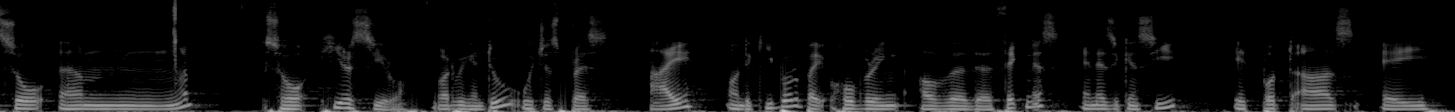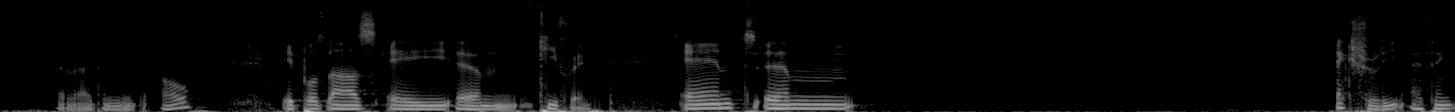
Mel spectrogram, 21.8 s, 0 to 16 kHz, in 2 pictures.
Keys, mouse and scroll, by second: 1.2 z, 1.7 middle click, 4.4 i, 11.5 click, 12.5 click.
